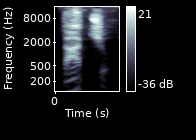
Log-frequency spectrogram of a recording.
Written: Tacho

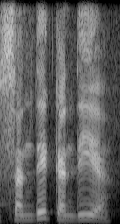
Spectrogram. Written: Sande Candia

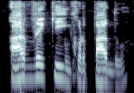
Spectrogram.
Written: Arvre Qui Encorpado

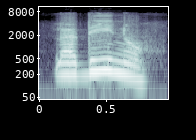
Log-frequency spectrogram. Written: Ladino

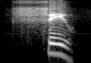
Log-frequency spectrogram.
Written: feo

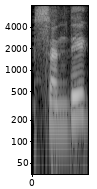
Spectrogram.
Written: Sande

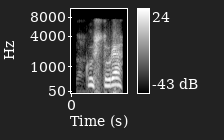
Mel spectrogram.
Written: Costura

